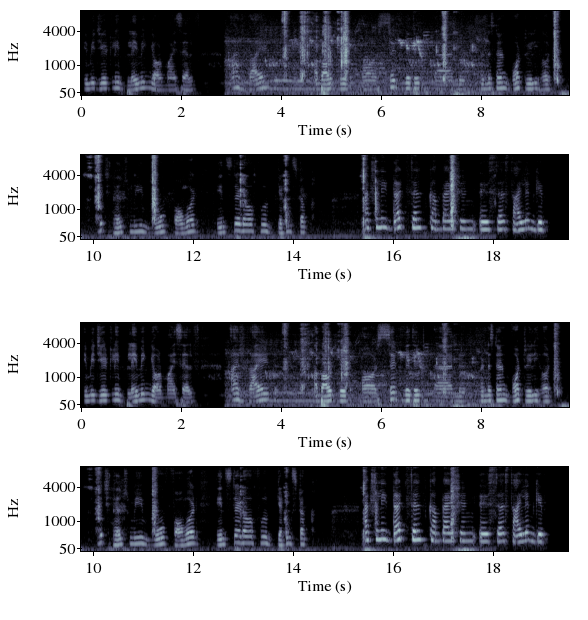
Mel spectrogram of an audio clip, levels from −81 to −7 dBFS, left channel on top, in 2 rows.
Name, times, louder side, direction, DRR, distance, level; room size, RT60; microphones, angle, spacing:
voice 1, 0.1-4.3 4.7-5.3 5.6-9.4 10.1-14.2, right 3 dB, 75° right, 0.7 m, -40 dB
sound 1, 2.9-8.2, left 4 dB, 80° left, 1.1 m, -43 dB
sound 2, 4.0-5.5 5.8-6.1 6.5-6.8 7.1-8.3 8.9-11.4 11.8-12.2 12.7-14.3 15.0-15.1 15.3-15.8 16.3-16.6 17.1-18.1, left 9 dB, 55° left, 0.4 m, -33 dB
voice 2, 15.4-19.1, right 2 dB, 30° right, 0.7 m, -35 dB
2.9 x 2.2 x 2.4 m
head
